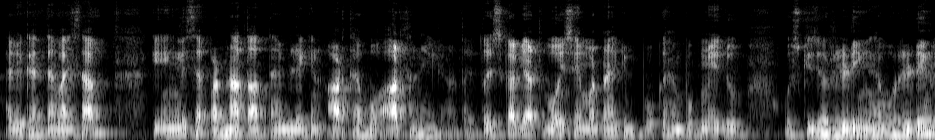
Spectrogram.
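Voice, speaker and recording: A man's voice: mid-range voice, a bit bright. A man with a Hindi accent, an English teacher answering student questions in a casual spoken lesson, rambling and often restarting his sentences. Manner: rambling, repeats and restarts phrases. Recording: echoey room.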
